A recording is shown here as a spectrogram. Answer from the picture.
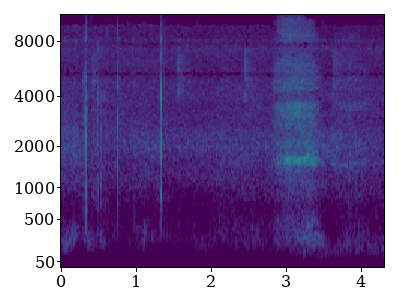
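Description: Near quiet, with a few faint clicks in the first second and a half, then one short nasal breath, a sniff or snort, about three seconds in.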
